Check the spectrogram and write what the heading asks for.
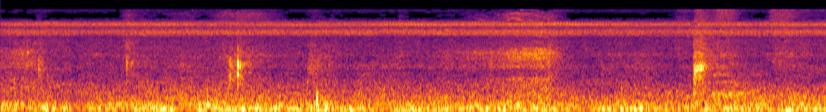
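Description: Faint outdoor background with a steady high-pitched insect drone, crickets or similar, and a few faint clicks.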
